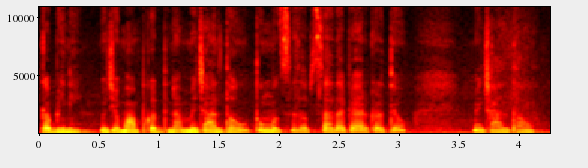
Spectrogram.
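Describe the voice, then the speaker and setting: A woman voicing a steady, reassuring young man who soothes and gently scolds. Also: high voice, quick pace, slightly rough. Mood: soothing. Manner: soothing and firm. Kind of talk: fan fiction storytelling.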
